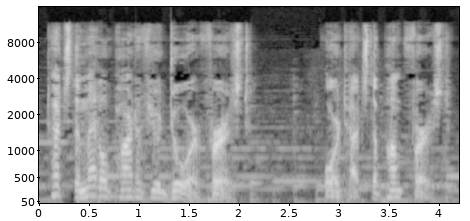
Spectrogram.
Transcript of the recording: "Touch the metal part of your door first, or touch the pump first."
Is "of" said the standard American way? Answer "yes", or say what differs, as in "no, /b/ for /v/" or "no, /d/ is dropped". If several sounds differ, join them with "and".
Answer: yes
